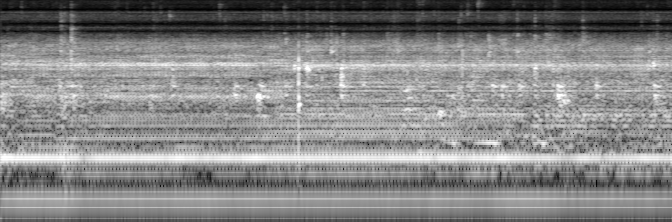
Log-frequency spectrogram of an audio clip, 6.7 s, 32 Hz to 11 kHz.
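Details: Flojet LF-12 small diaphragm water pump under test with new pipe connections, powered at only 9 V 1 A rather than 12 V: a constant low buzzing drone with a steady pitch and no stutter or rattle, running normally.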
